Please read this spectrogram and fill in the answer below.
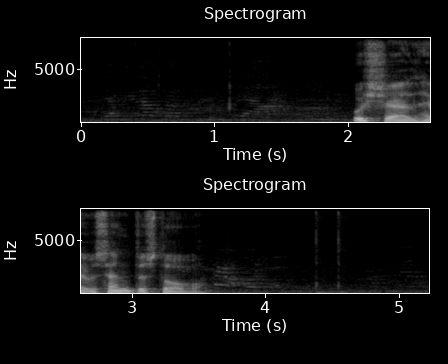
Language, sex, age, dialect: Faroese, male, 36-60, Norðurstreymoy/Eysturoy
